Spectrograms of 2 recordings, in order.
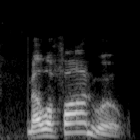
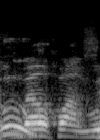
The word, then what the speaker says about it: Melifonwu: Melifonwu. That's his last name. – Melifonwu? – Melifonwu, sure about... I said. – Oh, Melifonwu.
